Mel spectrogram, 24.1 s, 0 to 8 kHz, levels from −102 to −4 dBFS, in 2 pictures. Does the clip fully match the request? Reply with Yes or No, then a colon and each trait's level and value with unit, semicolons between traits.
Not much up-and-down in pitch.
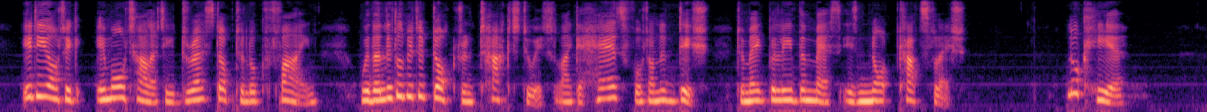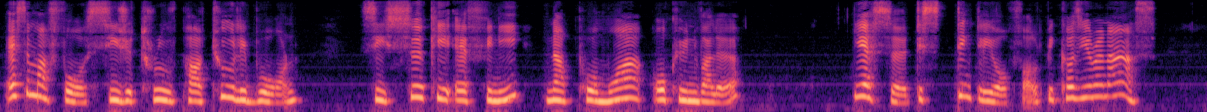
No: average, 4.8 semitones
